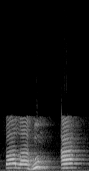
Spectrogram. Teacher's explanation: Jelas itu tidak berdengung, tidak mingkem lama. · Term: izhar syafawi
